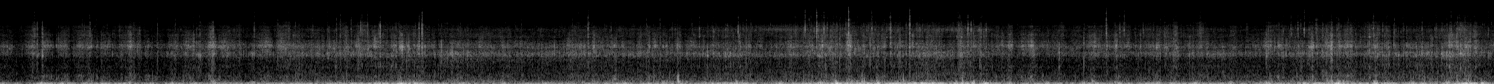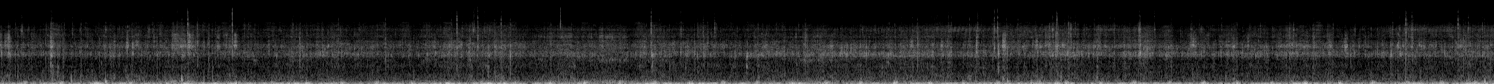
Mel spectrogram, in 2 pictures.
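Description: Mountain bike ridden fast down a rocky dirt trail: tyres rolling and crunching over dirt and stones, with frequent knocks and rattles from the bike as it hits bumps.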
